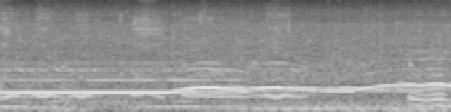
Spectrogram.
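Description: Heavy rain pouring steadily, with long held and wavering melodic tones of a background score over it.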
